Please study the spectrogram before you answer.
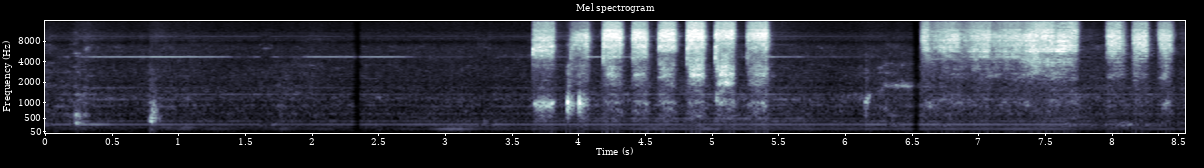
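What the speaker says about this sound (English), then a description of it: "Cool, that's spraying." Paint thinned with reducer sprayed onto a model, a quick series of short hissing bursts followed by a longer continuous spray and two final short puffs, close by over a faint electrical hum.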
